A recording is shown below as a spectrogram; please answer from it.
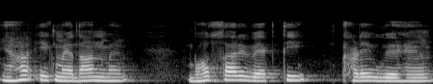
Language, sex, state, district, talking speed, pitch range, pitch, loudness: Hindi, male, Bihar, Saran, 140 wpm, 170-200 Hz, 175 Hz, -14 LUFS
